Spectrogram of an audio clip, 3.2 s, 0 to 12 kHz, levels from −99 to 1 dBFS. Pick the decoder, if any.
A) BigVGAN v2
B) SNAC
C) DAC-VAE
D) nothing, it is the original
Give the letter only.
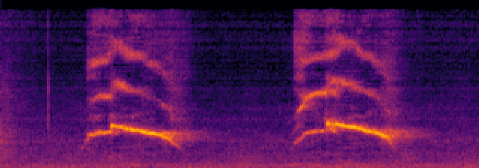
C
